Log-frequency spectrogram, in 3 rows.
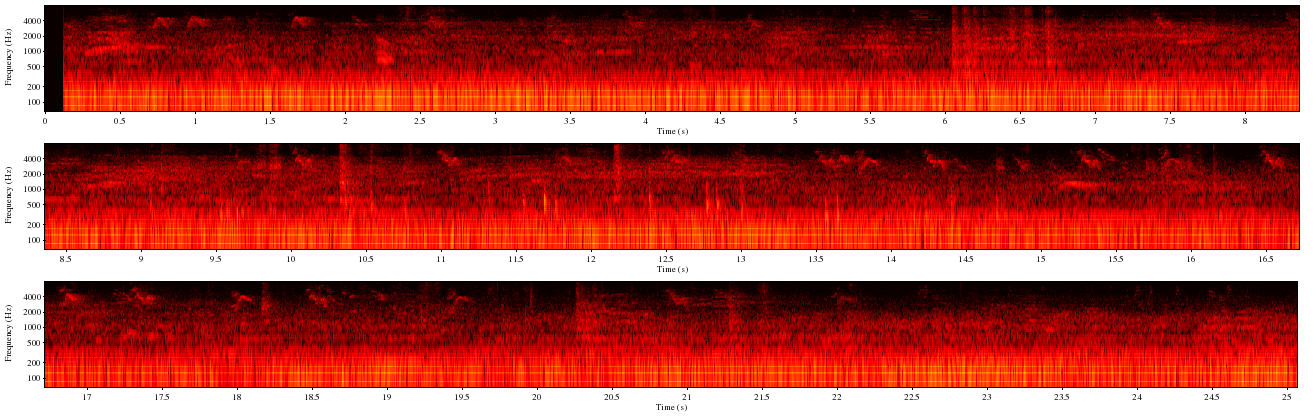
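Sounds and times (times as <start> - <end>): small birds chirping: 0.2 - 25.0
steady low hum: 1.1 - 25.0.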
